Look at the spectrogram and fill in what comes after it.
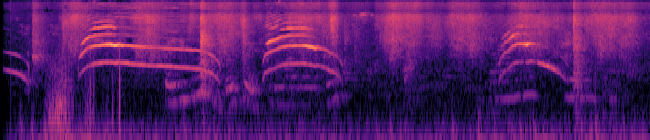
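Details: Domestic cat meowing indoors: three drawn-out, arching meows, the first long and sliding downward, the others rising then falling, spaced about two seconds apart, with low background rumble.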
